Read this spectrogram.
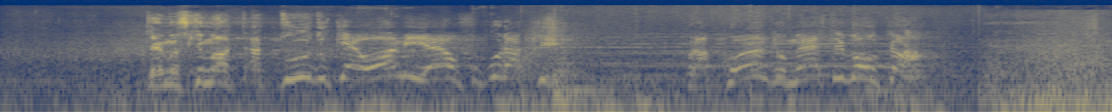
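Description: A man talks calmly into a headset microphone.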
